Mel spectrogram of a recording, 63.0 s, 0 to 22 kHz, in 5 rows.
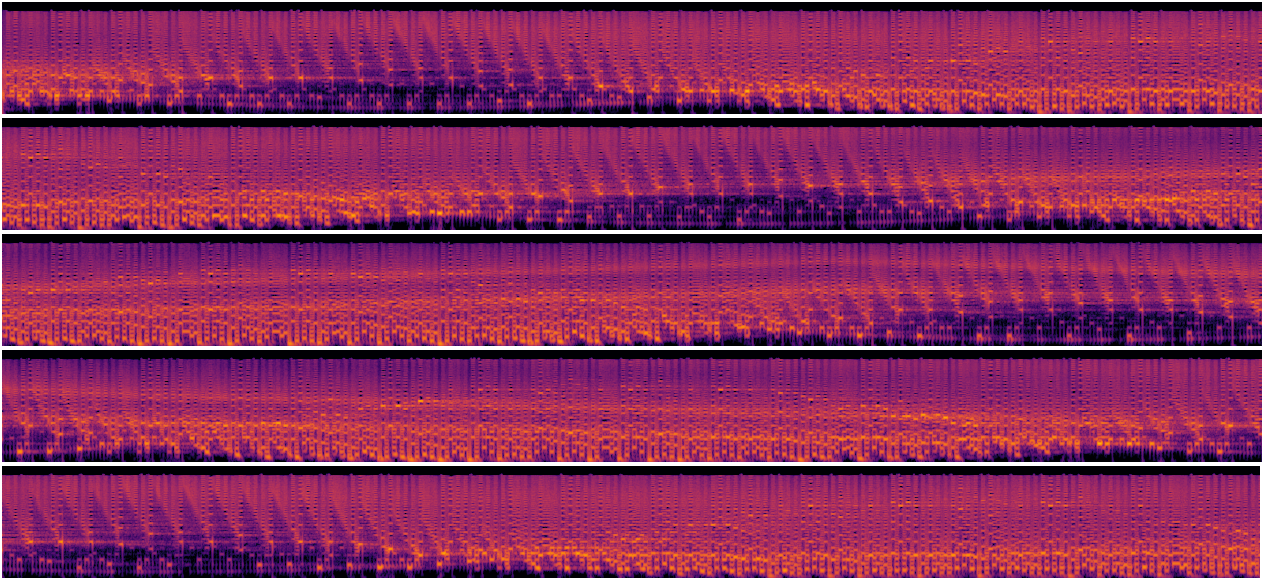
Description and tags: Chip Dipper G Hiroshi 100
Very stylish and retro sounding sound synth made in ableton live
8-bit, arcade, chip, chippy, chiptune, computer, decimated, lo-fi, noise, retro, sweep, vgm, video-game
